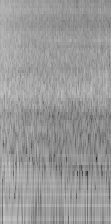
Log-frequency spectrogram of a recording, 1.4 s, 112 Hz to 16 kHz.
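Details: K21 LPG engine truck, run while checking the injector driver module signals for an E-35 code: quick rev rises cleanly and settles back to a smooth idle without stumble or backfire; responds normally.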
